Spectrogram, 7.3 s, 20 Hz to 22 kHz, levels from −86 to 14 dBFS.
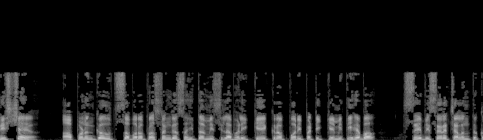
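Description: From start to finish the speech has a hard ceiling at 10.6 kHz, with a watery, swirling texture and chirpy s sounds. That's likely MP3 compression at a low bitrate, around 40 kbps, where the encoder drops the treble and flickers weak frequency lines on and off.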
